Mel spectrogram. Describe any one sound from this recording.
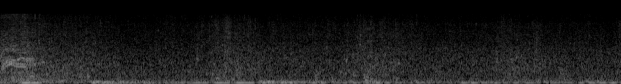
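Water sloshes and splashes as someone swims slowly.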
